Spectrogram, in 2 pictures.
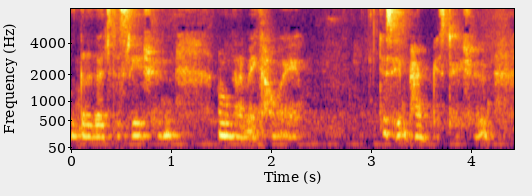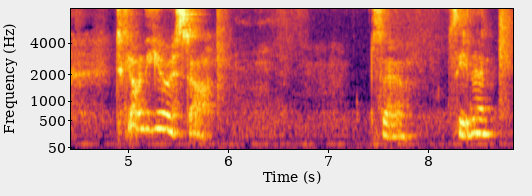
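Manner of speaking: quiet, hushed voice. Speaking at night while people nearby are sleeping: speaking quietly. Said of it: "I'm trying to speak quietly 'cause people are sleeping".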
